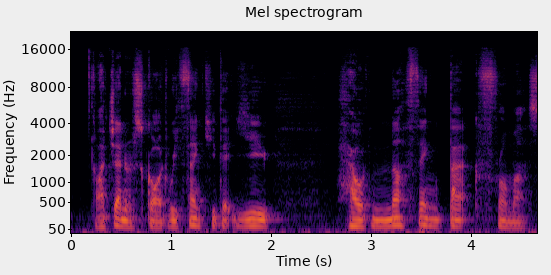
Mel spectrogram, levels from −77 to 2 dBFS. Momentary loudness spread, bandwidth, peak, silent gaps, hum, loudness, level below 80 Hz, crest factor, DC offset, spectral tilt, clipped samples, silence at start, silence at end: 6 LU; 17 kHz; -12 dBFS; none; none; -32 LUFS; -52 dBFS; 20 dB; under 0.1%; -4.5 dB/octave; under 0.1%; 0.1 s; 0 s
